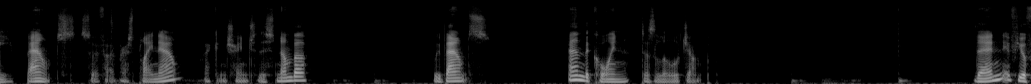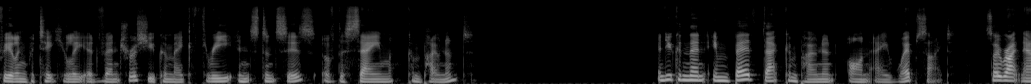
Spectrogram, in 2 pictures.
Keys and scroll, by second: 1.1 space, 3.7 Up, 6.0 Up, 7.9 Up, 9.0 Return, 9.5 space.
